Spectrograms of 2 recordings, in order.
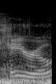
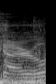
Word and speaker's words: Cairo: john's is the same it's to get past cairo i've been calling it cairo i was informed it's pronounced cairo and that'll put us outside of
